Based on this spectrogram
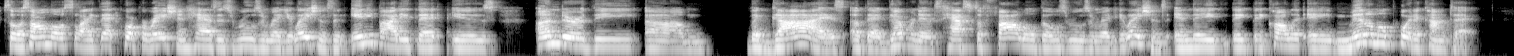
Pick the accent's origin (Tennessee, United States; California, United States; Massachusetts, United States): California, United States; now in Atlanta, United States; born and raised in California, currently living in Atlanta. And a lot of us migrated from California to Atlanta.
